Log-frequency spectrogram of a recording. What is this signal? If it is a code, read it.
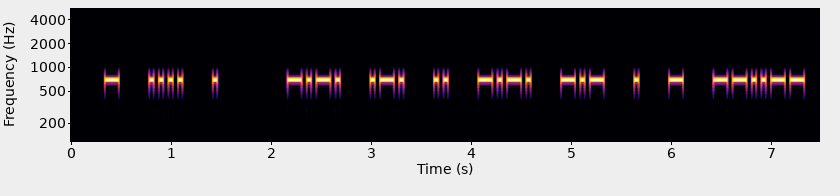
Morse code, heard as a keyed tone, about 25 wpm, spaced as for 18 wpm, 700 Hz. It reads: THE CRICKET,
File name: Pinocchio / Pinocchio ch4 12 25 ik1hge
